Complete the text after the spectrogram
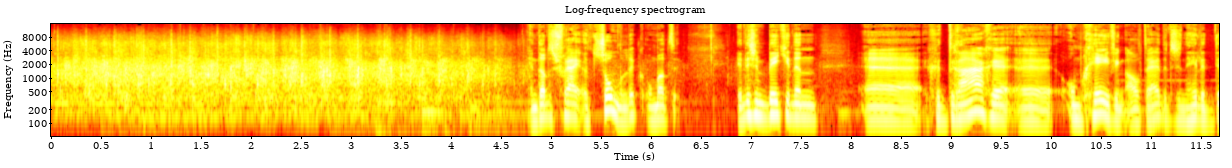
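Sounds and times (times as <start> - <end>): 
applause in a large hall: 0.0 - 7.7
speech: 4.8 - 11.6.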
